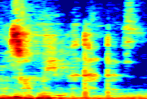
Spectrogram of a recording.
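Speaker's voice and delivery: hushed whisper. Calling someone while supposed to be using the bathroom, whispering. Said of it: "I'm whispering because I'm supposed to be using the bathroom".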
